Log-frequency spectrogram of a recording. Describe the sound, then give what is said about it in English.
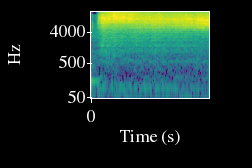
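A person makes a steady, continuous hissing sound with the mouth, a bright airy noise that starts abruptly and holds at an even level for over a second, with no talking. “So if you just make a hiss,”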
